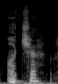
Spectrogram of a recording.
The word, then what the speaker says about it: Okja: Men det er den der amerikansk-sydkoreanske film, der hedder Ocha, eller det staves Okja, men udtales Ocha.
